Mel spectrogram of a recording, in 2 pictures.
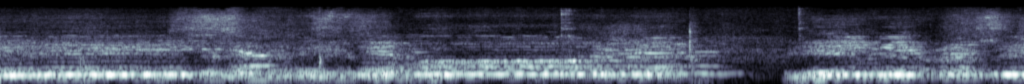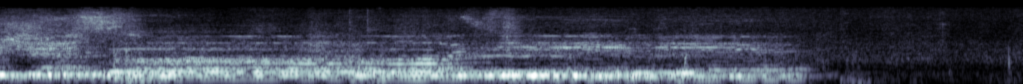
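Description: A group of women sing a slow chant together.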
